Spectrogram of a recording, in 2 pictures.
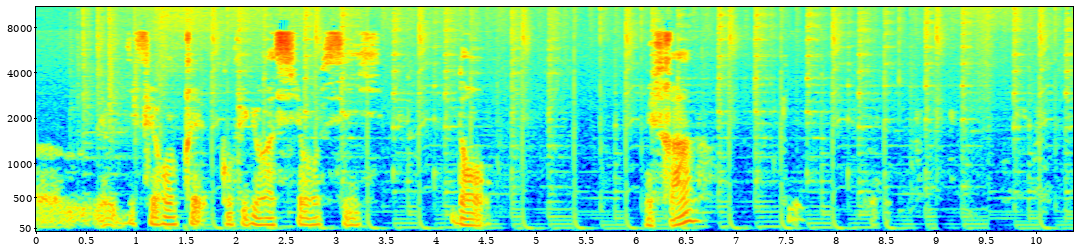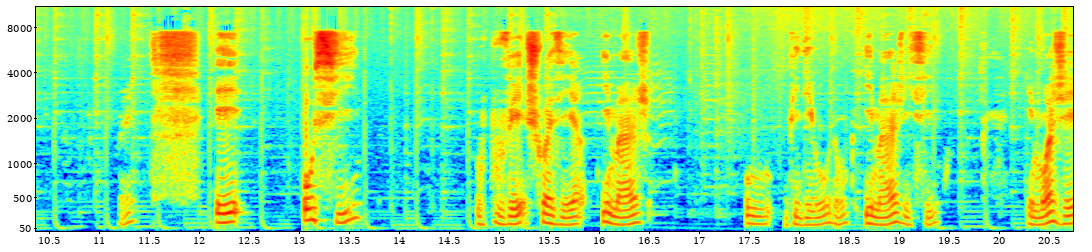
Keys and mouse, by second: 11.2-13.4 middle drag, 13.4-17.0 drag, 20.4 click.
